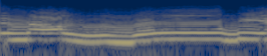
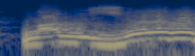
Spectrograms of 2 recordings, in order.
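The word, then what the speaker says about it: مغضوبِ: তো এখানে আমরা দেখিয়েছিলাম যে আমরা সূরা ফাতিহার শেষে যে উচ্চারণটা আছে, গায়রিল মাগদুবি আলাইহিম, গায়রিল মাগদুবি আলাইহিম ওয়ালাদ-দাল্লিন, এখানে কিন্তু দদের ব্যবহার আছে। তো দদটা কিন্তু মাগজুবি বলা যাবে না, মাগজুবি বলা যাবে না, ওয়ালা যালিন বলা যাবে না।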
